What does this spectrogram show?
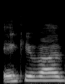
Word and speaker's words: Ekival: I think it's Ekival, Boaz. Is that right? Yeah, that's right.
